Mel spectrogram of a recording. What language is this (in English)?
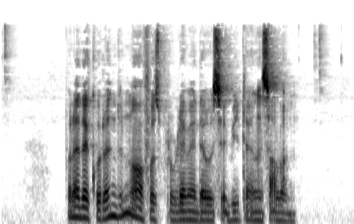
Romanian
